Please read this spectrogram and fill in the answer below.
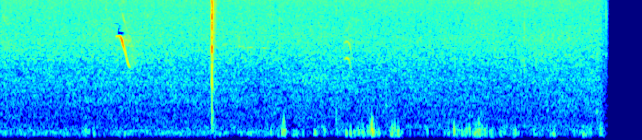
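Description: Quiet open-air background with a bird's short falling whistle about a second in and scattered low calls in the second half. A single sharp click sounds about two seconds in.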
